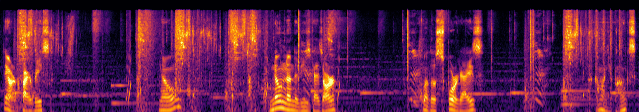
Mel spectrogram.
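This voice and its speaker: A man's voice: medium pitch, lively intonation, slow pace, pauses often. Chatty man narrating his gameplay over music. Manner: chatty, talks to himself and his game pet, frustrated sighs. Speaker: let's play gamer. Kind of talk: casual gameplay commentary.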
